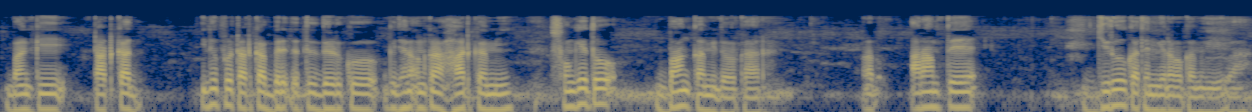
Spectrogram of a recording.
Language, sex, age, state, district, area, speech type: Santali, male, 18-30, Jharkhand, East Singhbhum, rural, spontaneous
